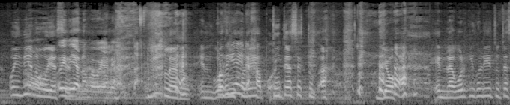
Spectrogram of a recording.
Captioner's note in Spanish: risas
